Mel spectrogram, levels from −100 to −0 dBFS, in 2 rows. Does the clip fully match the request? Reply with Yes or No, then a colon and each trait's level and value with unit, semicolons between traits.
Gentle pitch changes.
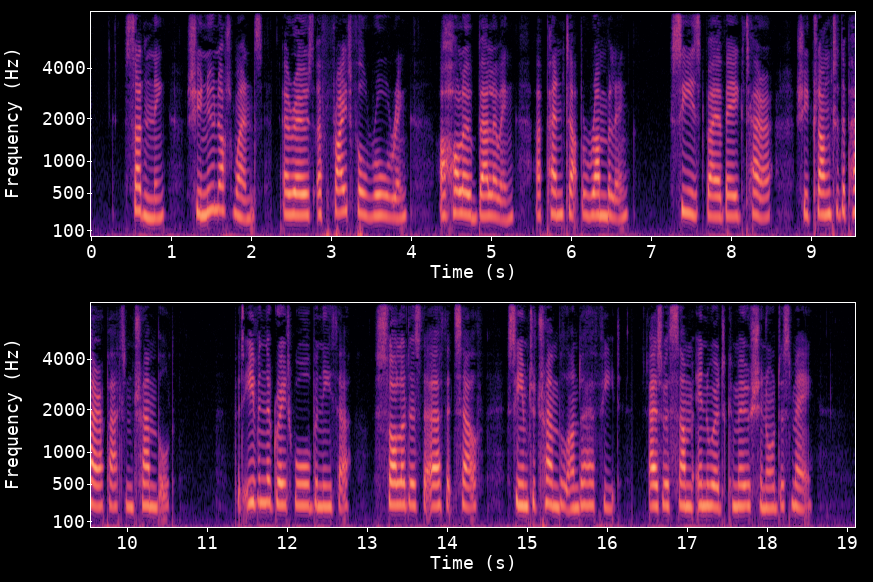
Yes: narrow, 1.3 semitones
